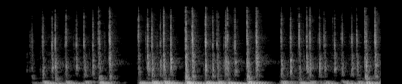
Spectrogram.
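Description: Rapid computer-keyboard typing clicks in three runs with brief pauses between them, stopping just before the end.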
